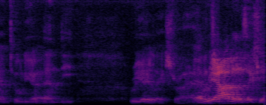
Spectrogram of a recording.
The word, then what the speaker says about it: Reale: Reale is actually how you pronounce it.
